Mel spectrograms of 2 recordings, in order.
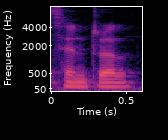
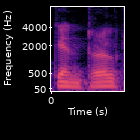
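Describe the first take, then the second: First: The word begins with an S sound. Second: The word begins with a K sound. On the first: The speaker calls it right. "सी E N T R L सेंट्रल" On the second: The speaker calls it wrong. "इसको केंट्रल क्यों नहीं बोलते हैं?"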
